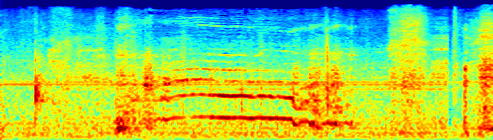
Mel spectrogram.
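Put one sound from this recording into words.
A kitten meows.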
